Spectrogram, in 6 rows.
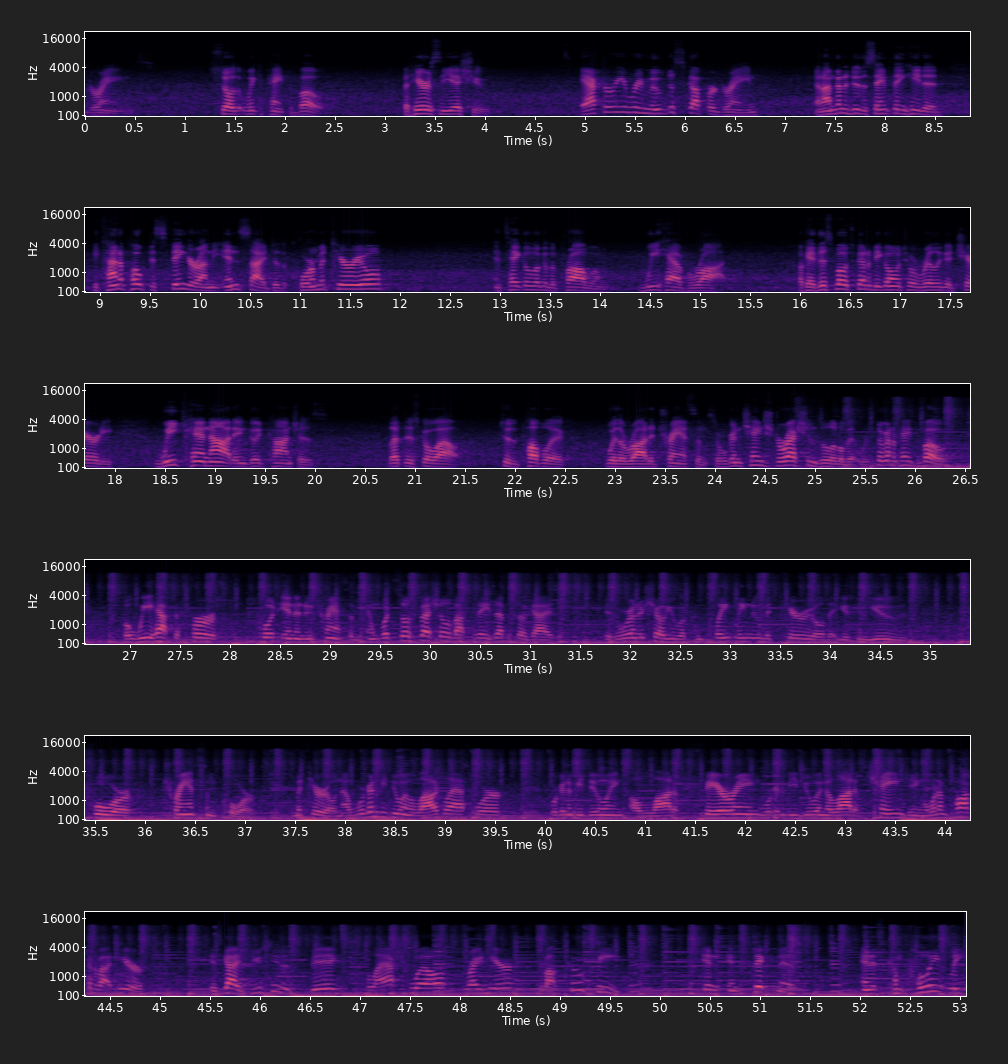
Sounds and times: Speech: 0:00.0 - 0:00.6, 0:01.3 - 0:02.4, 0:03.2 - 0:04.1, 0:05.0 - 0:11.9, 0:13.0 - 0:15.3, 0:16.0 - 0:20.1, 0:20.8 - 0:34.8, 0:35.4 - 0:44.9, 0:45.5 - 0:49.6, 0:50.4 - 0:51.4, 0:52.0 - 0:53.0.

